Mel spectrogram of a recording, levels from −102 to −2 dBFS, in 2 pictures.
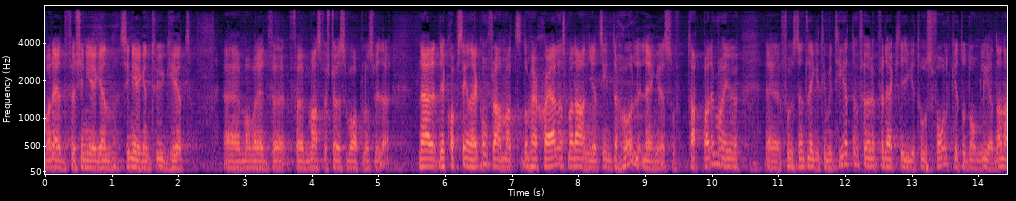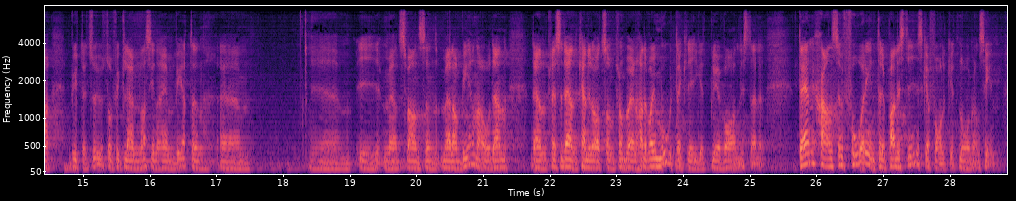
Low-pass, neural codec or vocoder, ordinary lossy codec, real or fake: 7.2 kHz; vocoder, 24 kHz, 100 mel bands, Vocos; none; fake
